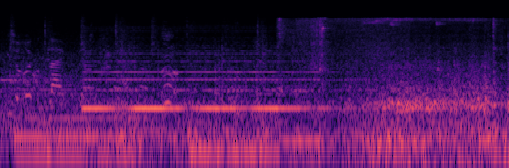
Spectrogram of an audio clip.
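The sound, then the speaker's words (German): A train arriving at a city rail station: a broad, steady rumble of rolling cars with a long, high, sustained squeal through the middle, holding at an even loudness throughout. “Nein, die Bahn ist wirklich hier!”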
